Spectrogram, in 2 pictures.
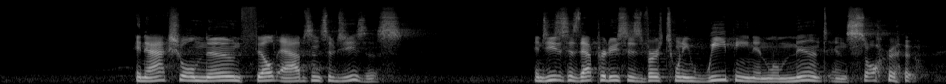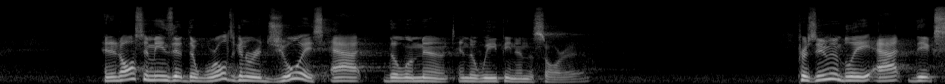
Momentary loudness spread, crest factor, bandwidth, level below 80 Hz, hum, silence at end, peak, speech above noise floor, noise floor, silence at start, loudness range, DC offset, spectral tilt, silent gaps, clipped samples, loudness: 9 LU; 20 dB; 15.5 kHz; -76 dBFS; none; 0 s; -10 dBFS; 38 dB; -66 dBFS; 1.35 s; 6 LU; under 0.1%; -5 dB/octave; none; under 0.1%; -28 LUFS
